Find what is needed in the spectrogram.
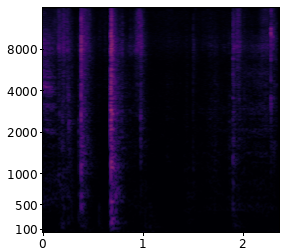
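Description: Oracle cards being handled on a table: a few brief soft taps and rustles of the cards in the first second, then faint.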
